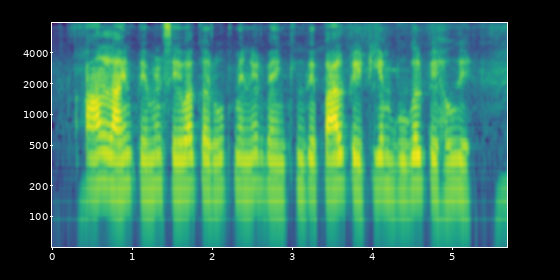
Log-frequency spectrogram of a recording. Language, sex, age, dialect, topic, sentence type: Bhojpuri, female, 31-35, Western, banking, statement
